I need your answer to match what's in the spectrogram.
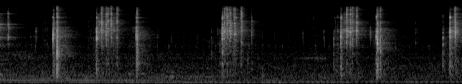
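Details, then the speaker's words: Restored Sturmey Archer 3-speed hub, reassembled and a little tight, spun by hand with the shaft held. Crisp, even bursts of pawl ticking show the pawls engaging cleanly. "so this one has to click and then when you hold your shaft this will click - you can hear it inside there"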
